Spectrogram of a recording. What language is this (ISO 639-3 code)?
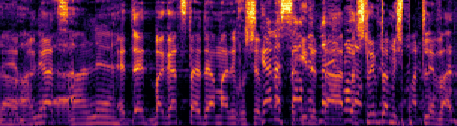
heb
